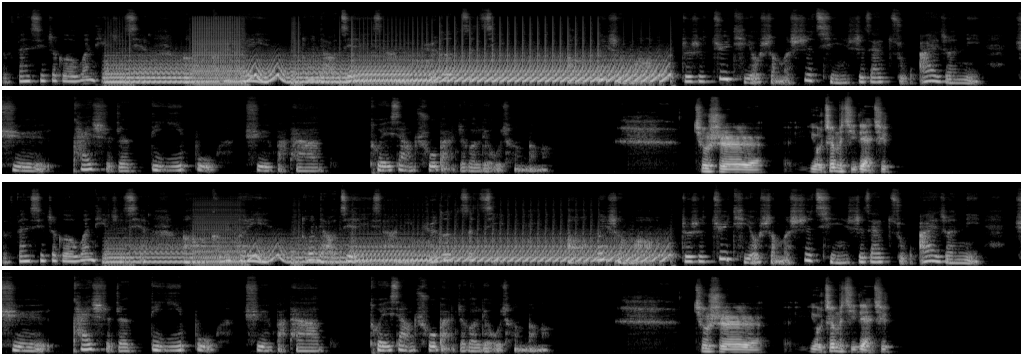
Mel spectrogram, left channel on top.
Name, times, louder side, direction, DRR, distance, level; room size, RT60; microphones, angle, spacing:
voice 1, 0.0-2.7 3.0-5.0 5.7-10.6 10.9-12.3 12.6-13.4 13.9-15.7, right 2 dB, 40° right, 0.6 m, -29 dB
sound 1, 1.0-6.7, left 3 dB, 80° left, 0.8 m, -24 dB
voice 2, 16.4-17.8 18.3-19.0, left 2 dB, 10° left, 0.7 m, -23 dB
3.5 x 2.5 x 2.4 m
head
